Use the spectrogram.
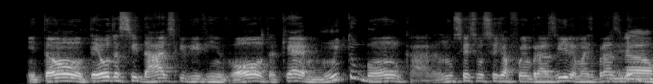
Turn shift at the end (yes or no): yes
